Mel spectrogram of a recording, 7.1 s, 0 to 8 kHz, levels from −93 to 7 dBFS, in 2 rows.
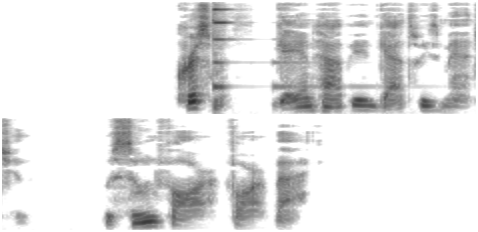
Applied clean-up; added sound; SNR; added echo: neural mask model RNNoise.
